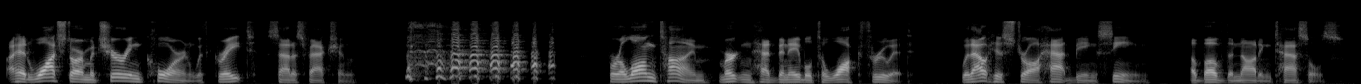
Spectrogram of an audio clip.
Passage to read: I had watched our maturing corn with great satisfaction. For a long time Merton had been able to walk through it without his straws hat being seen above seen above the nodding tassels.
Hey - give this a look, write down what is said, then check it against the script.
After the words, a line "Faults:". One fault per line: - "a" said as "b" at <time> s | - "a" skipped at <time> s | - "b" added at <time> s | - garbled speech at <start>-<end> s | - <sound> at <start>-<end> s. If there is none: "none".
I had watched our maturing corn with great satisfaction. For a long time Merton had been able to walk through it without his straw hat being seen above the nodding tassels.
Faults:
- laugh at 4.0-5.6 s
- "straws" said as "straw" at 10.1 s
- "seen above" skipped at 12.3 s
